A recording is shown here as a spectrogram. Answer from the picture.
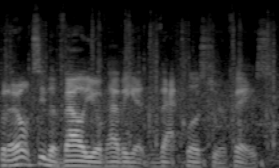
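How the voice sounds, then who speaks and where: A man speaks at a very fast pace with medium pitch. There is noticeable background noise. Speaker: game streamer. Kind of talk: gameplay commentary. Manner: shouting at times; casual, conversational.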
